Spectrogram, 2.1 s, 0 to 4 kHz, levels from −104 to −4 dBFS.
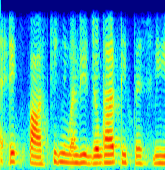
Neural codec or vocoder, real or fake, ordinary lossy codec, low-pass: codec, 16 kHz, 0.5 kbps, FreqCodec, larger model; fake; none; 3.6 kHz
